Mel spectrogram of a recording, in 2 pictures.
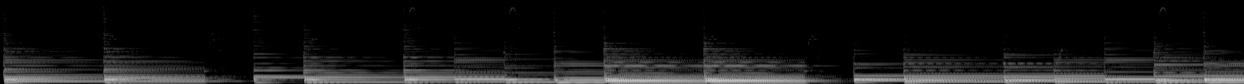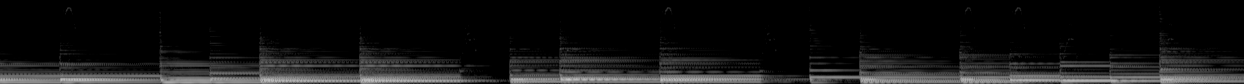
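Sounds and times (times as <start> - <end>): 
sarabande on guitar: 0.0 - 24.8.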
